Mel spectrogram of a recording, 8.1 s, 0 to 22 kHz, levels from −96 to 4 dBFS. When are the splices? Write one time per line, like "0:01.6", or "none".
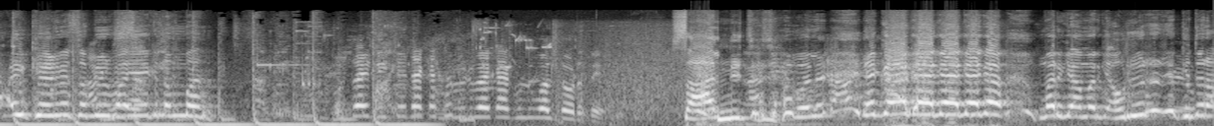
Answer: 0:04.8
